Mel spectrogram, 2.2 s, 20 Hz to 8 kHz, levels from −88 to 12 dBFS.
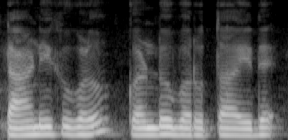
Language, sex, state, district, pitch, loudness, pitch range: Kannada, male, Karnataka, Bidar, 150 Hz, -12 LUFS, 145-155 Hz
